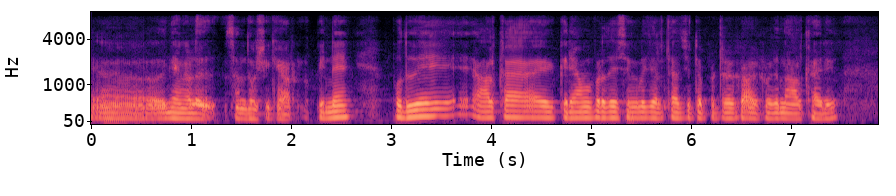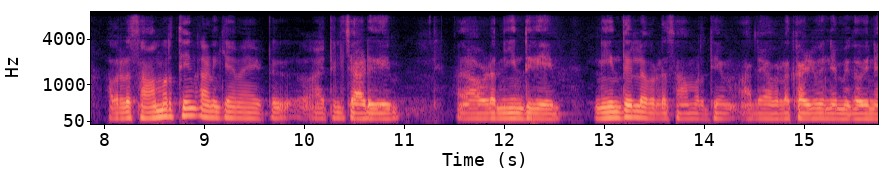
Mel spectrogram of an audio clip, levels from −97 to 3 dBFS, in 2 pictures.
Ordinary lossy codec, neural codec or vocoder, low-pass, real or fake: none; codec, 44.1 kHz, 7.8 kbps, DAC; 7.2 kHz; fake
